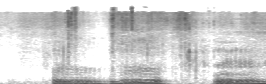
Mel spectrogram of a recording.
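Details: Cocker Spaniel puppy growling while playing with a huge basketball: three low, rough growls about half a second to a second long, separated by short pauses.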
